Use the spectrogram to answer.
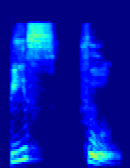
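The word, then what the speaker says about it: peaceful: Pacífico tranquilo calmado Pacífico decimos pis full o sea ponemos hagan de cuenta que ponen una p una I y una s pis full Le agregaríamos solamente el fut al final Ok y esto quiere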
